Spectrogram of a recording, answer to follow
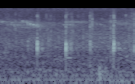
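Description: A few faint, sharp clicks or taps at uneven spacing, about two to three a second, over a quiet outdoor background.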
